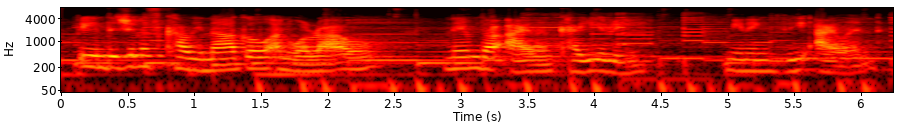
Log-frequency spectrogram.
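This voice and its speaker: A woman from Trinidad telling her own story in a measured way, in a recorded self-introduction. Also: deep voice, vocal fry, lo-fi sound. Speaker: panelist. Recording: echoey with loud guitar music. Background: guitar music.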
